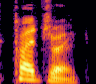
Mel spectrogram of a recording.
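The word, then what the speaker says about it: Pádraig: Padre, isn't it pronounced Por and then Harrington? Yeah. No, no, it's Padrick.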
